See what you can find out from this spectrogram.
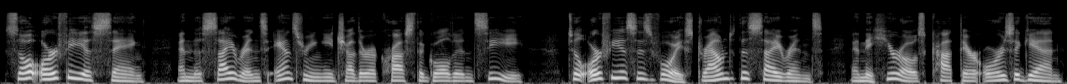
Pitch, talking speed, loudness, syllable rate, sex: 195 Hz, 145 wpm, -17 LUFS, 4.1 syllables/s, female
